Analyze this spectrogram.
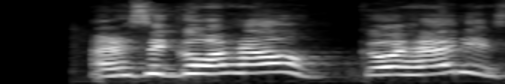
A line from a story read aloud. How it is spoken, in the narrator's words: I said in a cheerful voice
